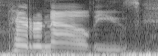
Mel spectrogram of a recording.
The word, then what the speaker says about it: Pedernales: It's the city of Pedernales. We had to look that up because we don't know. Beau says you have to roll your R's, but he can't roll his R's. Pedernales.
